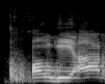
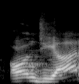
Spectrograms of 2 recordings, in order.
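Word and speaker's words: Aungier: अब ये ग की जगह अगर ज भी आ जाए ना तो ये प्रोनाउंसिएशन की बात है। English is very funny language. पीयूटी पुट, बीयूटी बट, आप जानते हैं बुट नहीं होता है। वैसे ही ग या ज, ओंजियार या ओंगियार एक ही बात है।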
